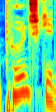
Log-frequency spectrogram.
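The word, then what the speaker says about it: pączki: to say that it's punchy day yeah and so that's a word that's not spelled like it sounds either that's like hockey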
